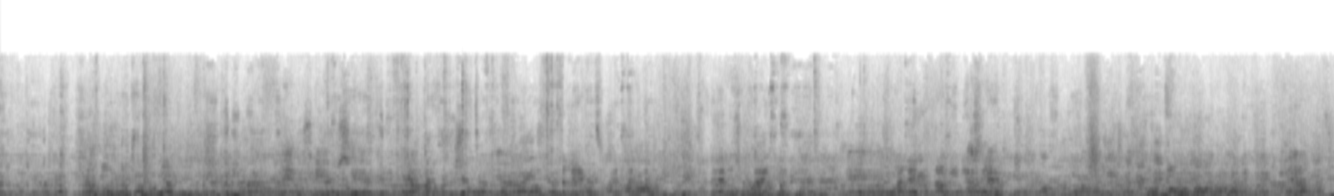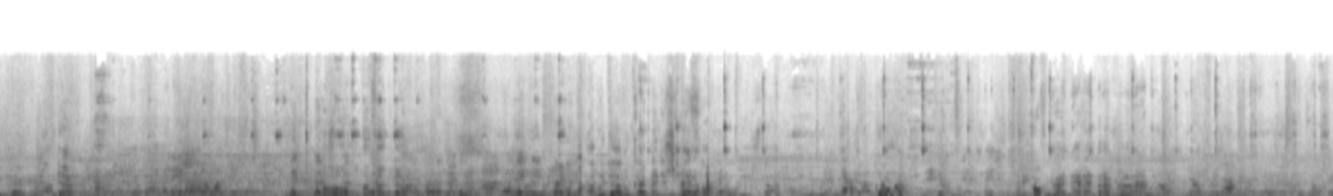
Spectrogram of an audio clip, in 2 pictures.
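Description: Elderly men and women chat with animation in a crowded room.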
